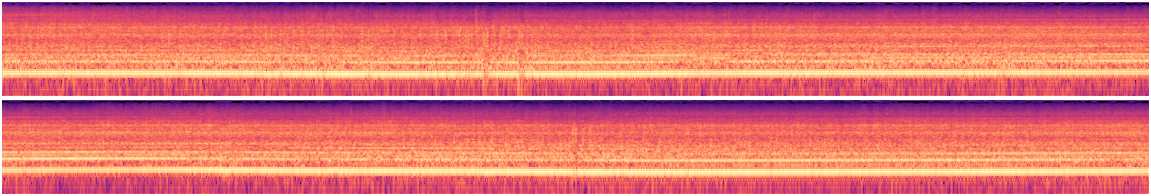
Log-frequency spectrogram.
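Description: A vehicle engine running steadily while under way: a constant low drone, its pitch drifting only slightly, under a dense, even rush of wind and road noise.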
